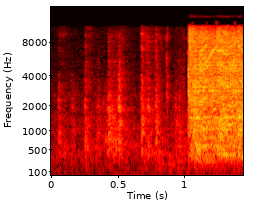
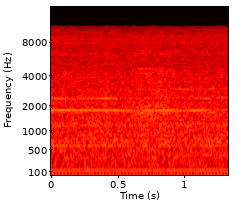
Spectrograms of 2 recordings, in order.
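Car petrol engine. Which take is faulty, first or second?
first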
